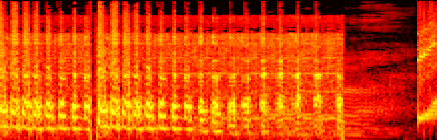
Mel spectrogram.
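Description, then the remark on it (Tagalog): A loud motorcycle engine chugs with a fast, steady pulsing rhythm for a couple of seconds, then cuts off abruptly, leaving brief quieter noise; many motorcycles are passing close together. “Daghang kay motor banti kay ang uban wa kay malay tungod sa dikit-dikit ba.”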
